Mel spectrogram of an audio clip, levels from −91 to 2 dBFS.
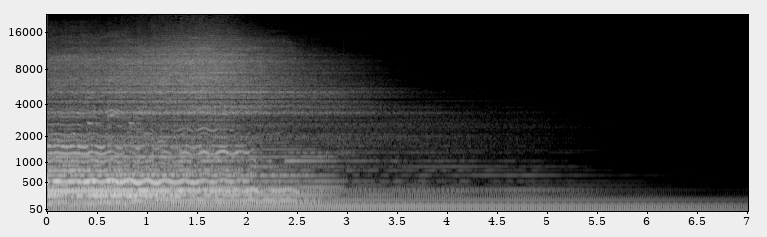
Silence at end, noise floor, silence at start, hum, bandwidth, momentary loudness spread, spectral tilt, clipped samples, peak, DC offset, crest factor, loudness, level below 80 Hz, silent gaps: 0.85 s; -49 dBFS; 0 s; 60 Hz at -55 dBFS; 20 kHz; 25 LU; -4.5 dB/octave; under 0.1%; -8 dBFS; under 0.1%; 18 dB; -22 LUFS; -42 dBFS; none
